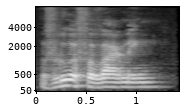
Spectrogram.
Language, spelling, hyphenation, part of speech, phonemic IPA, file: Dutch, vloerverwarming, vloer‧ver‧war‧ming, noun, /ˈvluːr.vərˌʋɑr.mɪŋ/, Nl-vloerverwarming.ogg
- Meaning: underfloor heating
